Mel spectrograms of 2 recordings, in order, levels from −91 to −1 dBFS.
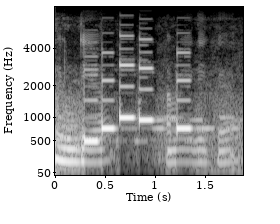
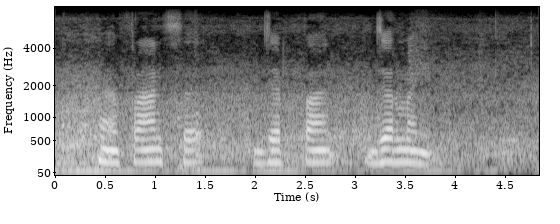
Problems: constant background noise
